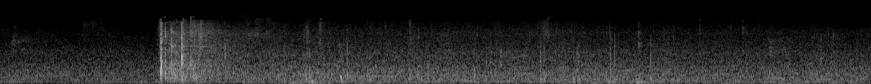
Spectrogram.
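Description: A sudden loud cluster of sharp cracks about a second and a half in, fading over about a second into steady arena background noise with a few faint knocks.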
